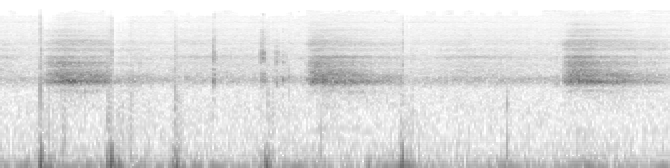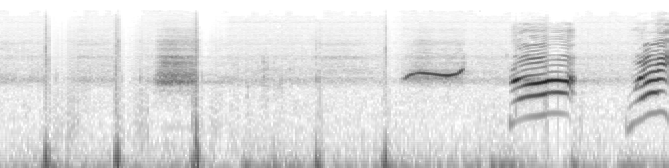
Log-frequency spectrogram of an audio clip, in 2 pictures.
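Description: A walker breathing hard, about one breath every second and a half, with trekking-pole tips clicking on rock and wind rumbling on the microphone. Near the end come two short, rising, high-pitched vocal calls.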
